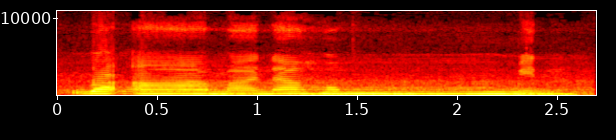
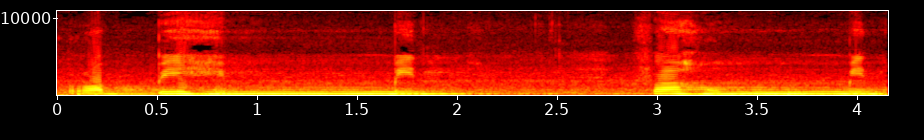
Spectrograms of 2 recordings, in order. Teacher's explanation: اگر میم ساکن یعنی کہ سکون والی میم کے بعد دوسرے کلمے میں میم ہو تو پہلی میم کو دوسری میم کے ساتھ ملا کر ایک الف کے برابر غنہ کریں گے، اس کو ادغام شفوی کہتے ہیں۔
